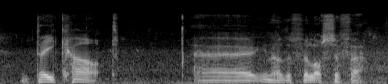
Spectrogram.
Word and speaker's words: Descartes: to the town and I'm going to say it like an Englishman desk cart Descartes uh you know the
